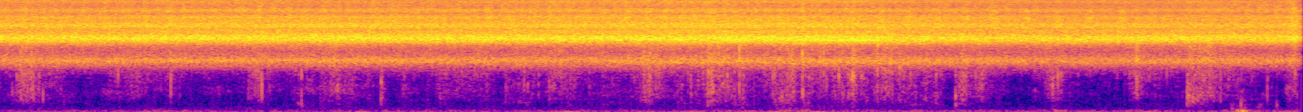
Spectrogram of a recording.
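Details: Cicadas in the forest near a cave, loud while flowers are being gathered, fill the air with an unbroken high-pitched buzzing drone; villagers nearby are trapping cicadas.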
